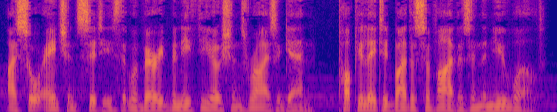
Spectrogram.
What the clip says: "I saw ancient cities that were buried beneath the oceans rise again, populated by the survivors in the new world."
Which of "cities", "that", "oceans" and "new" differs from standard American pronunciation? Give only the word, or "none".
none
